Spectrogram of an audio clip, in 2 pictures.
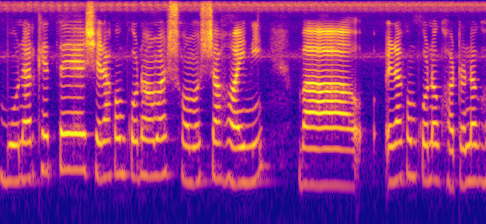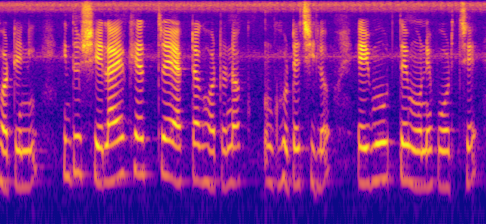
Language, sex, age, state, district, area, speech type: Bengali, female, 18-30, West Bengal, Birbhum, urban, spontaneous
